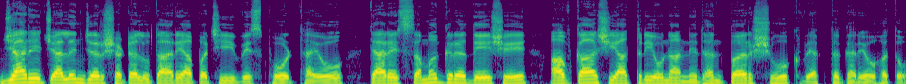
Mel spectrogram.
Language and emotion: Gujarati, sad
